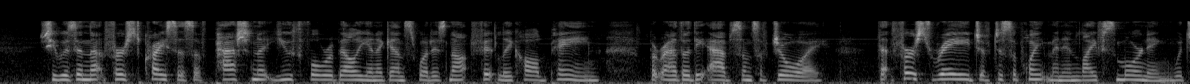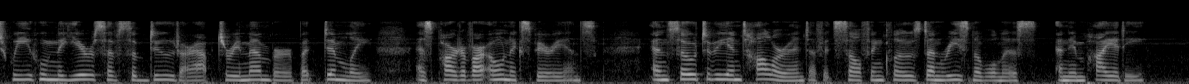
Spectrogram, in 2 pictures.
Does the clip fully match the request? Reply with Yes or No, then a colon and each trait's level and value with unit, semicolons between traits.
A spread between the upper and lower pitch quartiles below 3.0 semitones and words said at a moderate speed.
Yes: narrow, 2.6 semitones; average, 155 wpm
